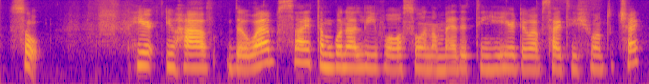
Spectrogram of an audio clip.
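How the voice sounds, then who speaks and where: A woman's fairly high pitch with vocal fry, fairly even intonation and a moderate pace. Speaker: art YouTuber reviewing picture books. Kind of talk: casual show-and-tell video. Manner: relaxed, with frequent um and uh fillers.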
